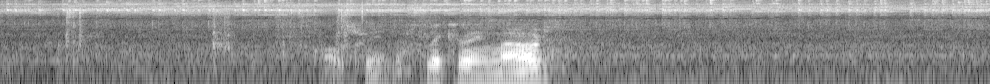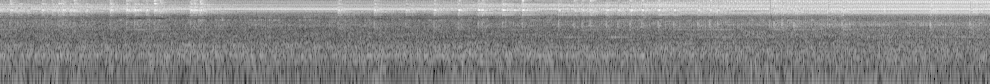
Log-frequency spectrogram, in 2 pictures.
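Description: Lamps and a ballast buzz with a faint steady electrical hum.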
